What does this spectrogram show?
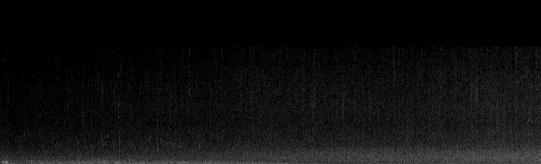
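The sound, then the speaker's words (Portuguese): Heavy rain pours down steadily over a savanna in the daytime in a dense, hissing wash, with thick, cold drops pattering and a constant roar that never lets up, under a sky black with heavy clouds. “A chuva caía intensamente no meio daquela savana, com pingos grossos e gelados.”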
